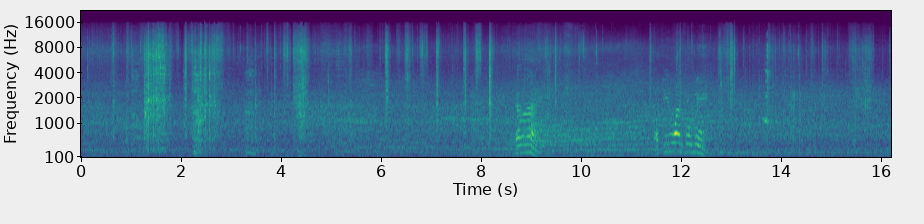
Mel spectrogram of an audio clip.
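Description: A bicycle rattles and clicks as it is wheeled and handled close by.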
